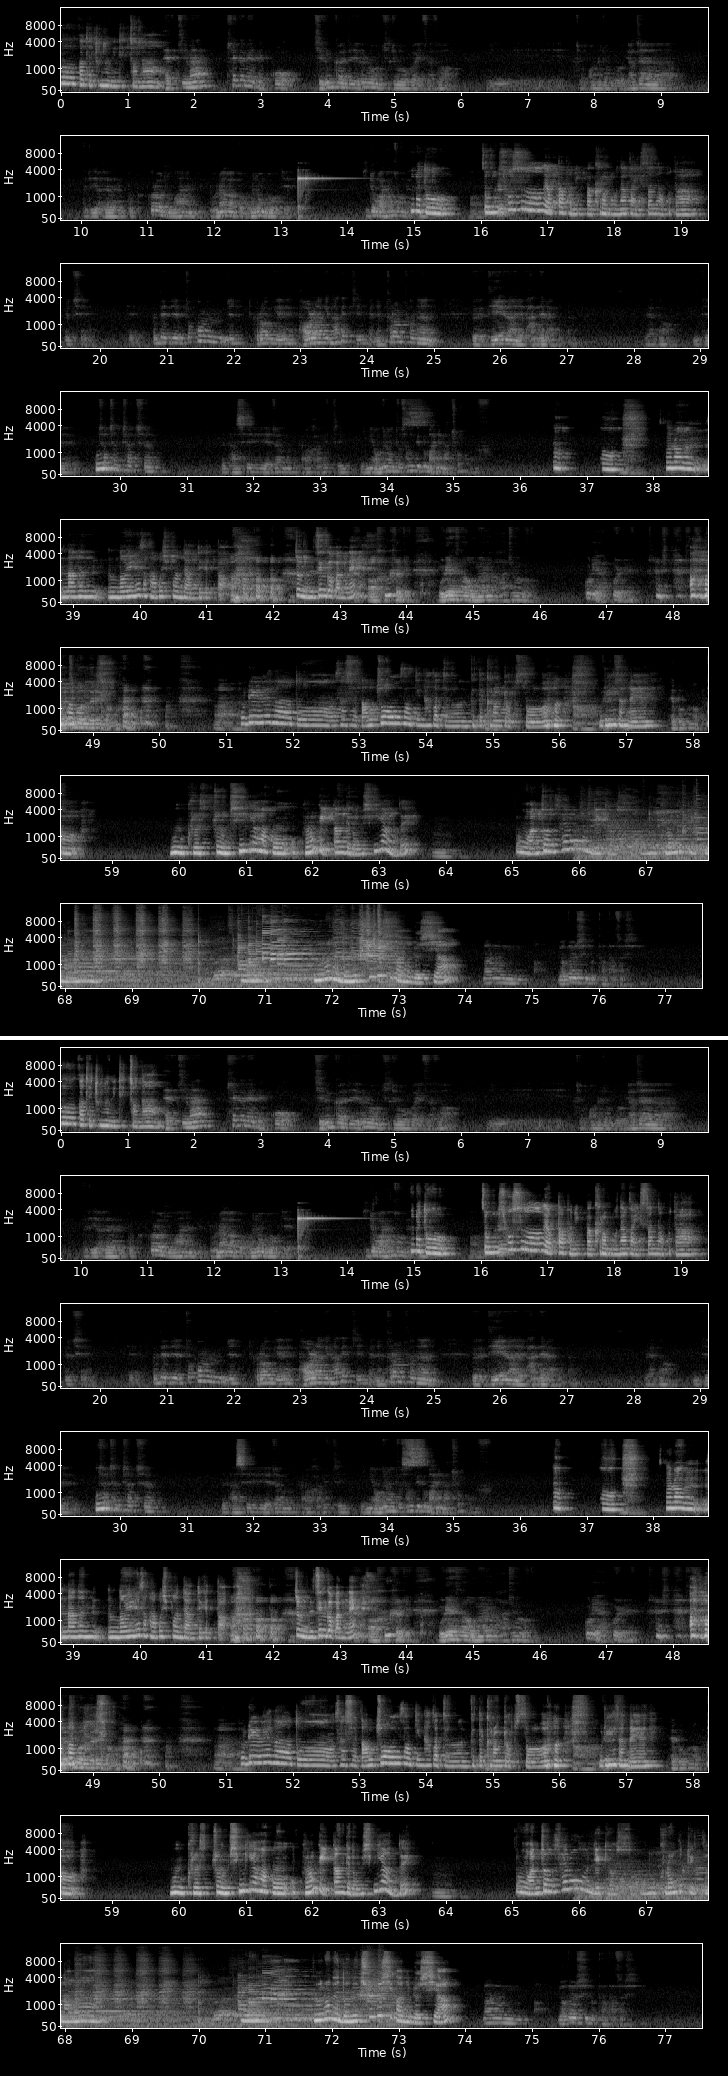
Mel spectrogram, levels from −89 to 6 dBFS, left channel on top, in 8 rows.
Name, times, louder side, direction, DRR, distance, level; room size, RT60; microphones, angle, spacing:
voice 1, 0.0-1.5 15.0-15.5 16.0-19.3 29.6-29.8 31.7-31.9 34.2-34.5 36.5-36.6 37.2-37.8 38.2-41.7 42.3-43.4 43.7-43.8 48.3-48.7 49.1-49.2 51.2-57.5 58.2-58.6 59.9-63.5 65.1-68.6 70.6-71.4 71.7-73.8, right 1 dB, 70° right, 4 dB, 2.5 m, -28 dB
voice 2, 1.5-2.2 2.5-3.5 3.8-5.9 6.4-9.2 10.0-13.2 14.2-15.2 15.8-16.4 19.6-19.9 20.4-25.1 25.6-27.2 28.2-28.5 28.9-29.4 29.7-30.6 31.5-35.2 37.5-37.7 41.4-42.7 43.2-45.9 46.7-51.3 54.8-55.1 56.2-57.1 57.7-58.4 63.8-64.1 69.2-69.5 69.9-70.0 74.3-75.1 75.4-76.5, equal, 5° left, 0 dB, 4.3 m, -41 dB
Piano, 13.3-14.4, right 3 dB, 25° right, 2.8 m, -31 dB
sound 1, 65.9-73.1, left 3 dB, 55° left, 2.9 m, -34 dB
29.0 x 14.0 x 3.1 m, 0.37 s
head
